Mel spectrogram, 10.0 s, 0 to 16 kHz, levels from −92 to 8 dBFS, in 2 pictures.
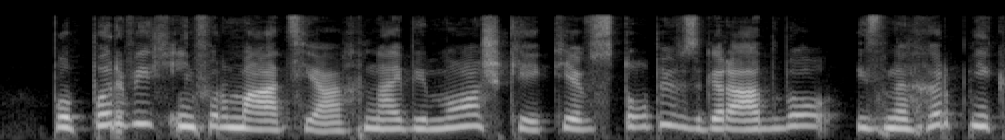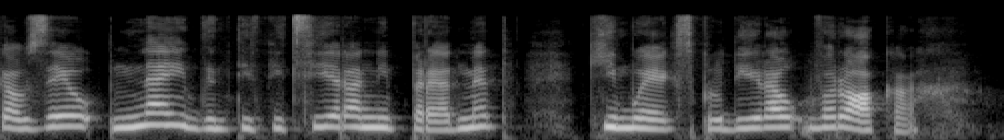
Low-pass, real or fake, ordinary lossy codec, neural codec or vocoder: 10.8 kHz; fake; none; codec, 24 kHz, 3 kbps, HILCodec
